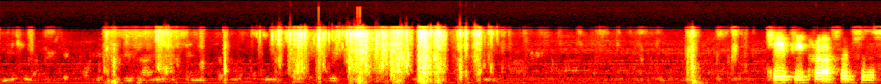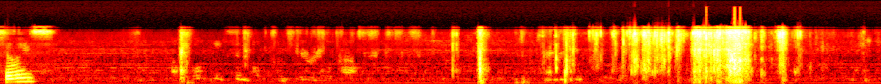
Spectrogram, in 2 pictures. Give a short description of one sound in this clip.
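A plastic wrapper crinkles and rustles loudly.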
